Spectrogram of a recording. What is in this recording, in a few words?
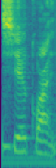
"xue4guan3", Chinese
